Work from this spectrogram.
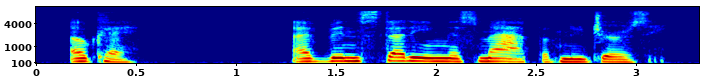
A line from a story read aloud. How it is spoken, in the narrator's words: out loud, she said calmly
